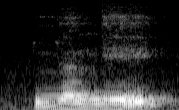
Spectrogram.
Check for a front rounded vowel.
present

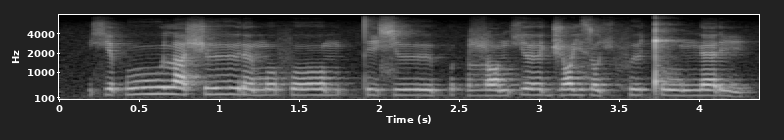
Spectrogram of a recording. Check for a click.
present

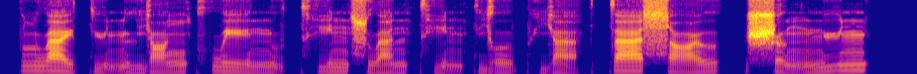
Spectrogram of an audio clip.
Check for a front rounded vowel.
present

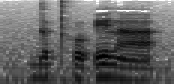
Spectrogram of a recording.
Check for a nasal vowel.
present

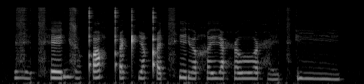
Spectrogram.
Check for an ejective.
present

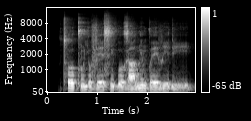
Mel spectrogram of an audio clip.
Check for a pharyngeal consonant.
absent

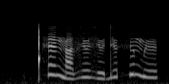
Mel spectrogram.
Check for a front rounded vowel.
present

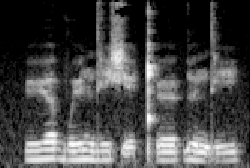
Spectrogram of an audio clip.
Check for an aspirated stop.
absent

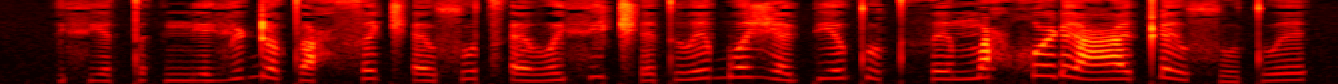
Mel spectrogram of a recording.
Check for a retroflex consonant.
present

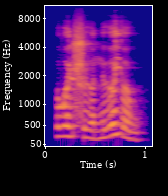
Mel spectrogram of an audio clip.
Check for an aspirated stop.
absent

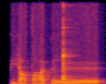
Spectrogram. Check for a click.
present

